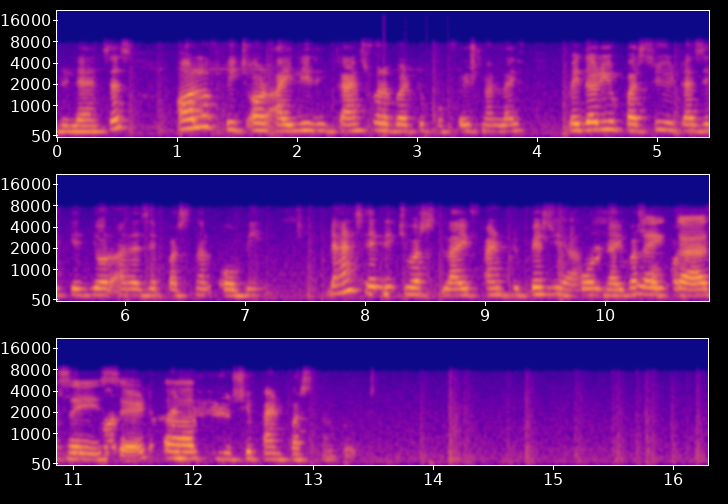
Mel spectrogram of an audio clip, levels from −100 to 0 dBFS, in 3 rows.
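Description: From 2.54 to 3.25 s, CD scratch ticks: a disc blemish defeats error correction on each revolution, so five brief clicks of a few milliseconds each interrupt the speech. Between 9.91 and 11.84 s, speech is suppressed in double talk, likely because the echo canceller mistook overlapping talk for loudspeaker echo: the voice dips by about 5 dB at 9.91 s, up to about 15 dB across 10.53–11.52 s, and about 10 dB at 11.75 s. From 12.03 to 12.14 s, an echo leak is likely, with residual loudspeaker pickup returned 258 ms late as a faint copy about 25 dB below the speech. From 12.13 to 12.35 s, the same double-talk suppression pulls the voice down again by about 10 dB.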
